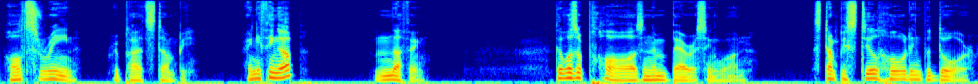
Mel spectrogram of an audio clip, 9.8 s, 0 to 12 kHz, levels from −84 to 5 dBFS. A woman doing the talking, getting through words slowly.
No: male; slow, 105 wpm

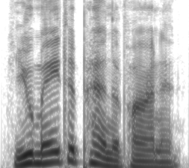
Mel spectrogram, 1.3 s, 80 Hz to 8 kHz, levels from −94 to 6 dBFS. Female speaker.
No: male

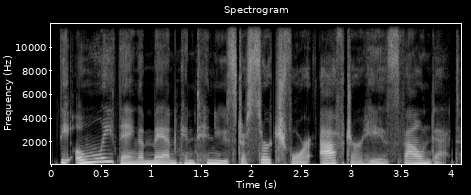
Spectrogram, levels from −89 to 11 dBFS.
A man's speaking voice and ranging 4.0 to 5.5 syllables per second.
No: female; 5.0 syllables/s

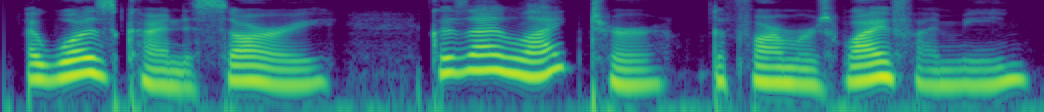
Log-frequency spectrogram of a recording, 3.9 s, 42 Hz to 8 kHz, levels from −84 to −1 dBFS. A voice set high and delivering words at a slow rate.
No: high, 195 Hz; average, 200 wpm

